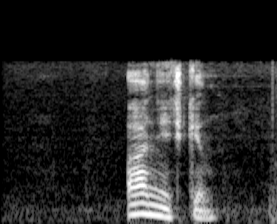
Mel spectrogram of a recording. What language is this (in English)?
Russian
